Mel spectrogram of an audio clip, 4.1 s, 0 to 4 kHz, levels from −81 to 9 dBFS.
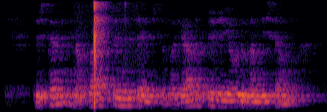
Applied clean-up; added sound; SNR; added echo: none; Crack; -2 dB; reverberation time 0.9 s.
